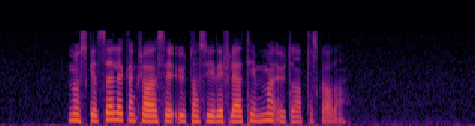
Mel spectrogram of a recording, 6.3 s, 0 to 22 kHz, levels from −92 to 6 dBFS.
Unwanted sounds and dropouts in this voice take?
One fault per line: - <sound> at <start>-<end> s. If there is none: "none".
none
